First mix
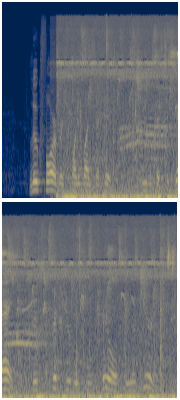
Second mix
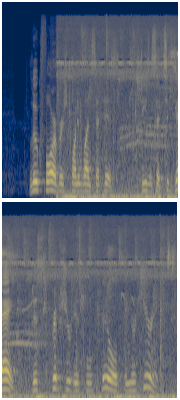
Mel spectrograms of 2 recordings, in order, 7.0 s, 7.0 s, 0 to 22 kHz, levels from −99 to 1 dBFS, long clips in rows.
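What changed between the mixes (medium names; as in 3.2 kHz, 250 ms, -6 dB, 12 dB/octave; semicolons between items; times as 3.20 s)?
speech +4.5 dB; background -6.5 dB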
